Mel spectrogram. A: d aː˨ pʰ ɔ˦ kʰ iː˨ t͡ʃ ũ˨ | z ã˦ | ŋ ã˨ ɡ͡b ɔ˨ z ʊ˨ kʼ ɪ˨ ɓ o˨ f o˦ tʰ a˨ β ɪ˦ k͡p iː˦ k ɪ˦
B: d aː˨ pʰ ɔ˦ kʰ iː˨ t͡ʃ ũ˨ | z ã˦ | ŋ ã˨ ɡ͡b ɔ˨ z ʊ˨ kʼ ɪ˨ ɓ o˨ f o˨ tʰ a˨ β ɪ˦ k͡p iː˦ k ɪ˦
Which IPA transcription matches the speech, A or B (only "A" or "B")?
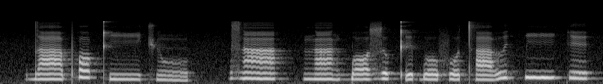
B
